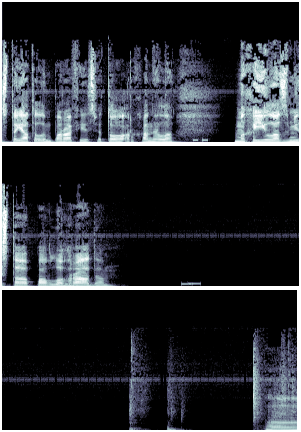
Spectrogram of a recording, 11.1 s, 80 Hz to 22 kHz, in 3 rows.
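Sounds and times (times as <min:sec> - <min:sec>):
speech: 0:00.0 - 0:05.2, 0:10.7 - 0:11.1
faint hum: 0:00.0 - 0:11.1
single short electronic telephone tone while reconnecting a dropped call: 0:02.4 - 0:02.6, 0:06.0 - 0:06.2.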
